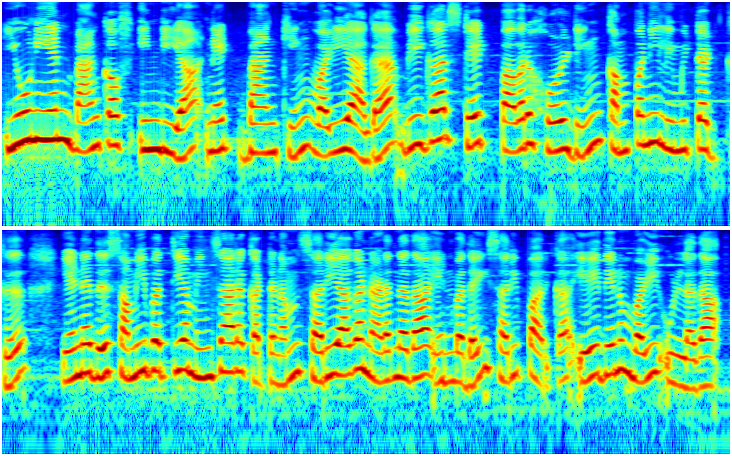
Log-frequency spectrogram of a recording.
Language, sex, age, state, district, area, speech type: Tamil, female, 30-45, Tamil Nadu, Vellore, urban, read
